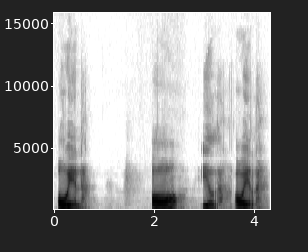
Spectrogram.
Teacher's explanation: आ एक साउंड के साथ दूसरा साउंड आपको ग्लाइडिंग दिख रहा होगा ना, कि 2 समझ में आ रहा होगा ये सुनने में ही कि 2 वाउल साउंड्स आ रहे हैं. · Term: ग्लाइडिंग वाउल्स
